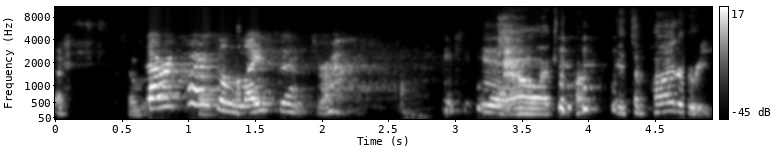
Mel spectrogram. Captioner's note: committee laughs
